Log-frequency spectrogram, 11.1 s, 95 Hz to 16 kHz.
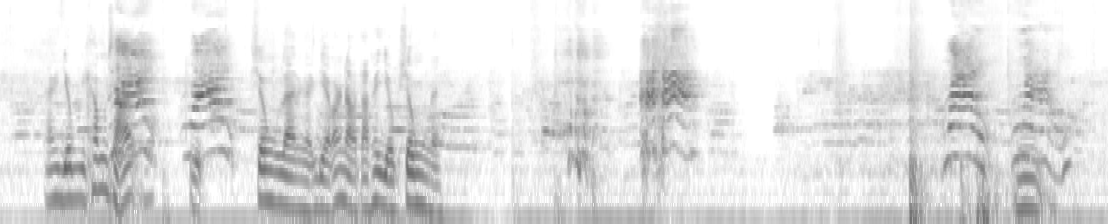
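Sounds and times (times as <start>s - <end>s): child wordless vocal sounds: 1.1s - 2.5s, 9.4s - 10.8s
toddler falling on foam mat: 9.0s - 10.3s.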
